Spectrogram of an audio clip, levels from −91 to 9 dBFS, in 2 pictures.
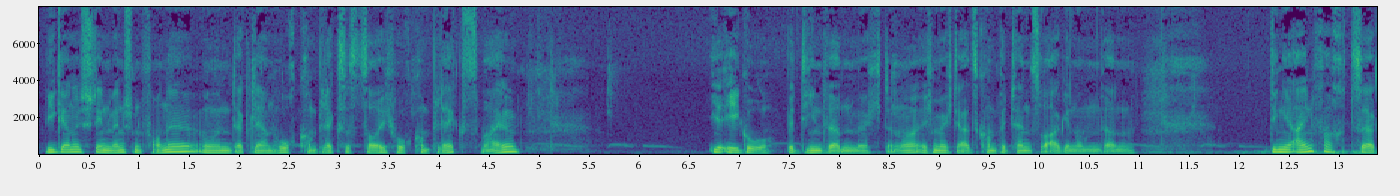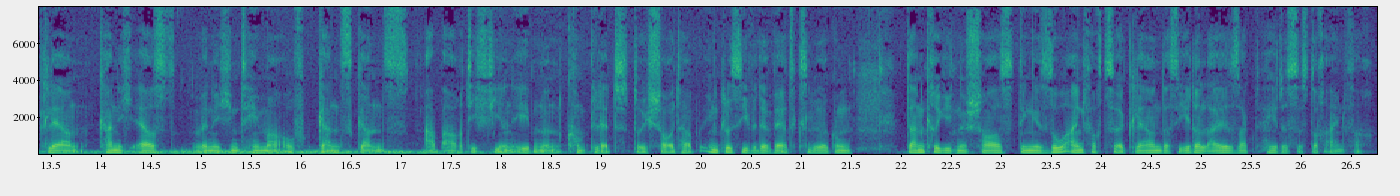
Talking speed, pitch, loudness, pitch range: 145 wpm, 105 Hz, -18 LUFS, 100-120 Hz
